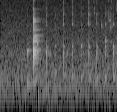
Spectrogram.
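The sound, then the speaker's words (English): Wine glugging from a bottle into a glass, a steady series of many short, evenly spaced liquid pulses with a bright glassy ring, one stronger splash near the start. “Alright, just a little bit. You know, just a little bit. That was a perfect fucking pour, too, by the way. No spillage or nothing.”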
